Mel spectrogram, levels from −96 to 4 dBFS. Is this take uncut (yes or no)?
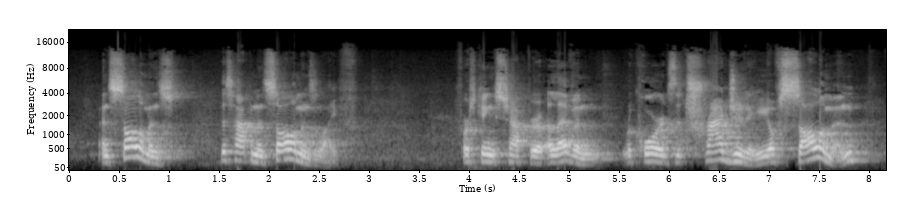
yes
